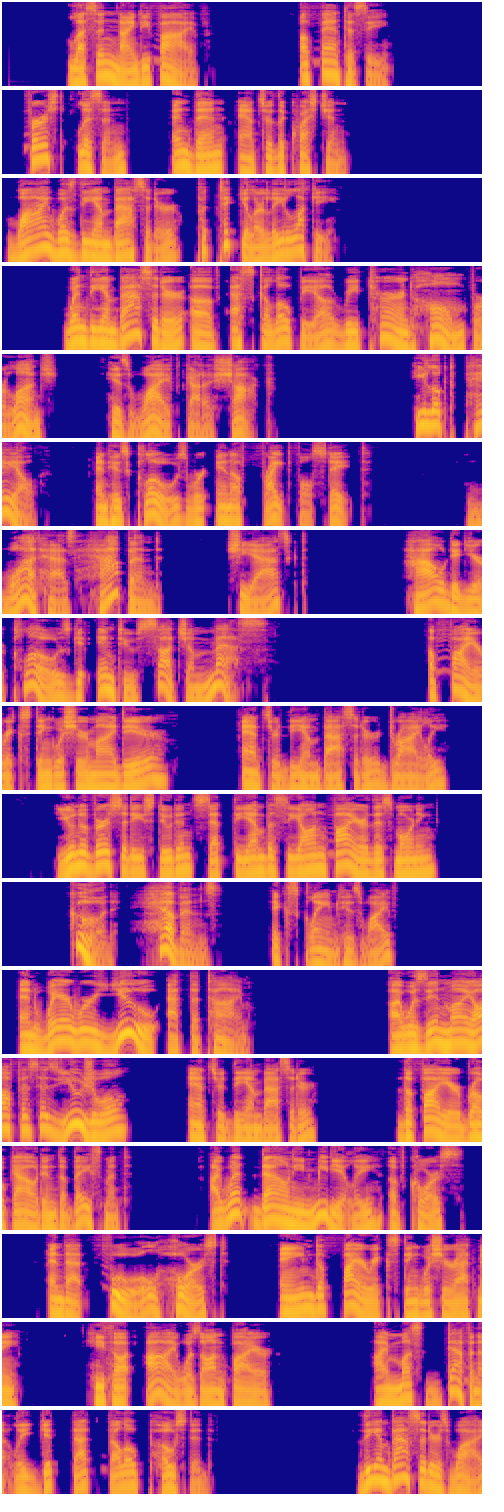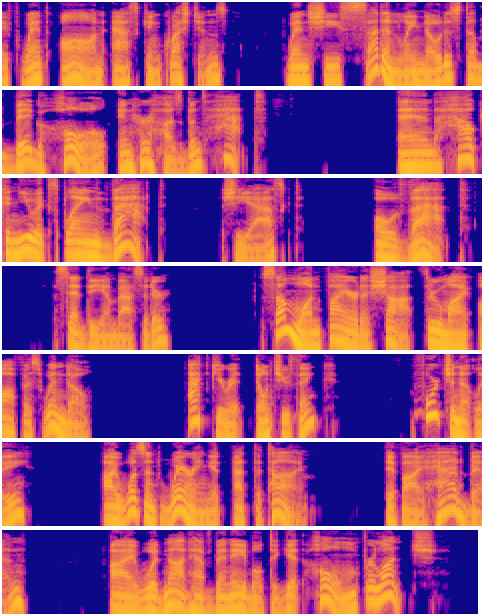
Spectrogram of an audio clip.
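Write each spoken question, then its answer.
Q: Why was the ambassador particularly lucky?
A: He wasn't wearing his hat when someone fired a shot through it, so he wasn't hurt.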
